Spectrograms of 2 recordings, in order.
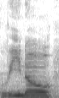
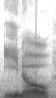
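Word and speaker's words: Lee Know: Oh, and by the way, I know now it's pronounced Lino. In my past reactions, I've been saying Eno, because in Korean, L is like pronounced E, like Lee is E, but I guess that's not how he says his name.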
